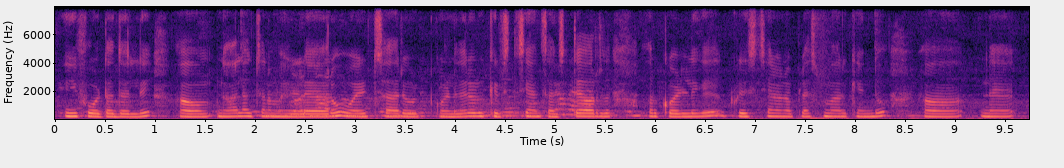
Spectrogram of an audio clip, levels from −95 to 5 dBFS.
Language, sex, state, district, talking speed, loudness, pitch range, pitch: Kannada, female, Karnataka, Shimoga, 90 wpm, -27 LUFS, 210-235 Hz, 220 Hz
